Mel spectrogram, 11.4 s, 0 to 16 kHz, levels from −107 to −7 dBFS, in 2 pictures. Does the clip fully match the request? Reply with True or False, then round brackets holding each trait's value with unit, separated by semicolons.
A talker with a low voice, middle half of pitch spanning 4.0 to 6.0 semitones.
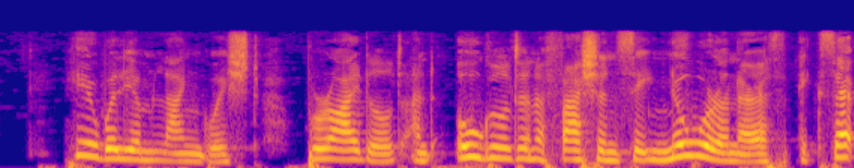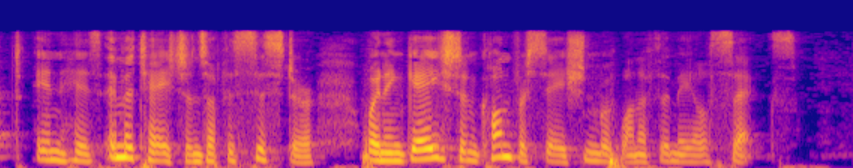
False (185 Hz; 5.0 semitones)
